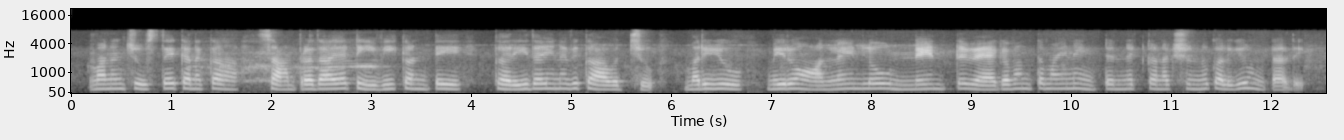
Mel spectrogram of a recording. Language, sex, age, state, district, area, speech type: Telugu, female, 18-30, Andhra Pradesh, East Godavari, urban, spontaneous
